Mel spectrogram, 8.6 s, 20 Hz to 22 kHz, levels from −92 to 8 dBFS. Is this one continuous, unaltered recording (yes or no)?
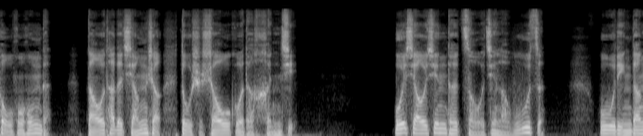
yes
